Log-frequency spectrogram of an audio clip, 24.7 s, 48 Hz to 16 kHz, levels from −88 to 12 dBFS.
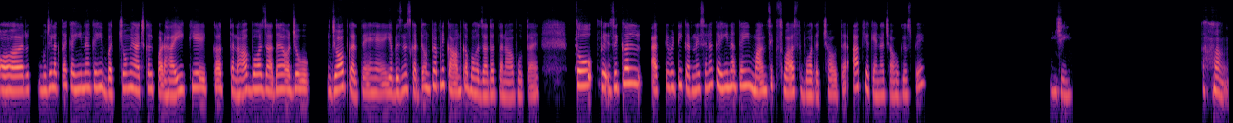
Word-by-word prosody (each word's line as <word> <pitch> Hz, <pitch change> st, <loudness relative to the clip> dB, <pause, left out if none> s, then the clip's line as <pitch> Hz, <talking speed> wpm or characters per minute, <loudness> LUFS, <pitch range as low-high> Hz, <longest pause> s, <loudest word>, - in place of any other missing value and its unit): और 225 Hz, 0 st, +6 dB, 0.2 s
मुझे 230 Hz, +3 st, 0 dB
लगता 255 Hz, -2 st, -1 dB
है -, -, 0 dB
कहीं 245 Hz, -1 st, +2 dB
न 260 Hz, +1 st, +2 dB
कहीं 260 Hz, +1 st, +1 dB
बच्चों 205 Hz, +5 st, 0 dB
में 260 Hz, +1 st, +1 dB
आजकल 235 Hz, +2 st, 0 dB
पढ़ाई 180 Hz, +6 st, +1 dB
के 130 Hz, 0 st, +1 dB, 0.2 s
का 125 Hz, 0 st, +2 dB, 0.2 s
तनाव 205 Hz, +2 st, 0 dB
बहुत 245 Hz, 0 st, +4 dB
ज़्यादा 230 Hz, -, +1 dB
है 120 Hz, -, +3 dB
और 120 Hz, -, +3 dB
जो 125 Hz, 0 st, +4 dB
वो 120 Hz, -1 st, 0 dB, 0.4 s
जॉब 235 Hz, +5 st, +5 dB
करते 185 Hz, -, -1 dB
हैं 100 Hz, 0 st, -4 dB
या 205 Hz, -, 0 dB
बिज़नेस 215 Hz, +5 st, -1 dB
करते 200 Hz, -3 st, -3 dB
हैं, -, -, 0 dB
उनपे 250 Hz, +3 st, +1 dB
अपने 290 Hz, +2 st, +1 dB
काम 220 Hz, -, -1 dB
का -, -, +3 dB
बहुत 195 Hz, -2 st, -1 dB
ज़्यादा 180 Hz, +1 st, -1 dB
तनाव 170 Hz, 0 st, -5 dB
होता 175 Hz, +1 st, -8 dB
है, -, -, -6 dB, 0.8 s
तो 285 Hz, +8 st, +6 dB
फिज़िकल 310 Hz, +7 st, +3 dB, 0.3 s
एक्टिविटी 260 Hz, +5 st, -2 dB
करने 225 Hz, +1 st, -1 dB
से 255 Hz, +2 st, -6 dB
ना 290 Hz, +2 st, -1 dB
कहीं 260 Hz, -2 st, +3 dB
न 275 Hz, 0 st, +2 dB
कहीं 285 Hz, +1 st, +1 dB
मानसिक 225 Hz, 0 st, 0 dB
स्वास्थ्य 215 Hz, 0 st, -1 dB
बहुत 180 Hz, -1 st, -2 dB
अच्छा 170 Hz, -, -7 dB
होता 95 Hz, +3 st, -5 dB
है। -, -, -6 dB
आप 265 Hz, +1 st, +2 dB
क्या 250 Hz, -4 st, -1 dB
कहना 185 Hz, -1 st, -5 dB
चाहोगे 175 Hz, +2 st, -7 dB
उसपे? 230 Hz, -, -7 dB, 2.5 s
जी। 200 Hz, -4 st, -8 dB, 2.6 s
अ, -, -, -6 dB, 0.2 s
हाँ। 210 Hz, -7 st, -1 dB
225 Hz, 145 wpm, -23 LUFS, 185-255 Hz, 2.6 s, और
